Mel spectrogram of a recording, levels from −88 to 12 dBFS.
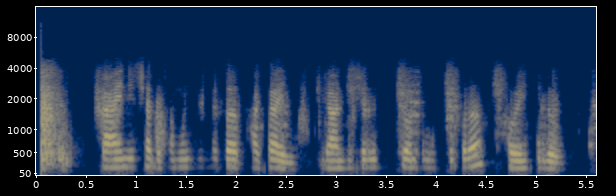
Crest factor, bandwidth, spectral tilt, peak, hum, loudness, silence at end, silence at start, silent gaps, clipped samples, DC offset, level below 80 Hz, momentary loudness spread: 20 dB; 5 kHz; -8 dB/octave; -2 dBFS; none; -23 LUFS; 0 s; 0.05 s; 0.50-0.57 s, 5.44-5.51 s; under 0.1%; under 0.1%; -64 dBFS; 11 LU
